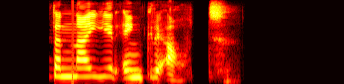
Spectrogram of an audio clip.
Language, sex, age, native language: Icelandic, female, 40-49, Icelandic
